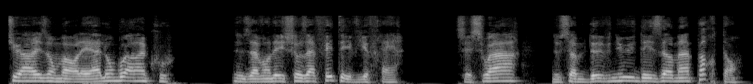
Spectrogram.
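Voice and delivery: rally your friend to drink; boastful henchman. A narrator's reading. Fitch cheering Morlaix toward the bottles, loud and triumphant.

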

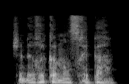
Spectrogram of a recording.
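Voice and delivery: subdued, faintly wavering promise; almost quavering. A narrator's reading. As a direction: promise weakly, with a touch of quaver. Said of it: "d'une voix presque chevrotante".

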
